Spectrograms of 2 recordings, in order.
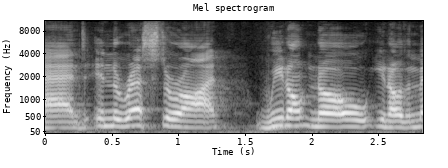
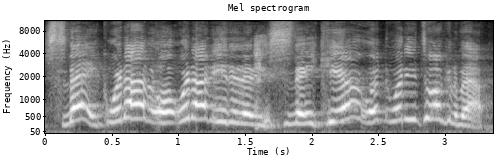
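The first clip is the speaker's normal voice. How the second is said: high, loud, alarmed disbelief, acted out; incredulous protest; 10 semitones higher, 5 dB louder than usual. Diners retold balking at being served snake, incredulous. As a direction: balk at it, pitch jumping up. Retelling shocked reply to waiter.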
